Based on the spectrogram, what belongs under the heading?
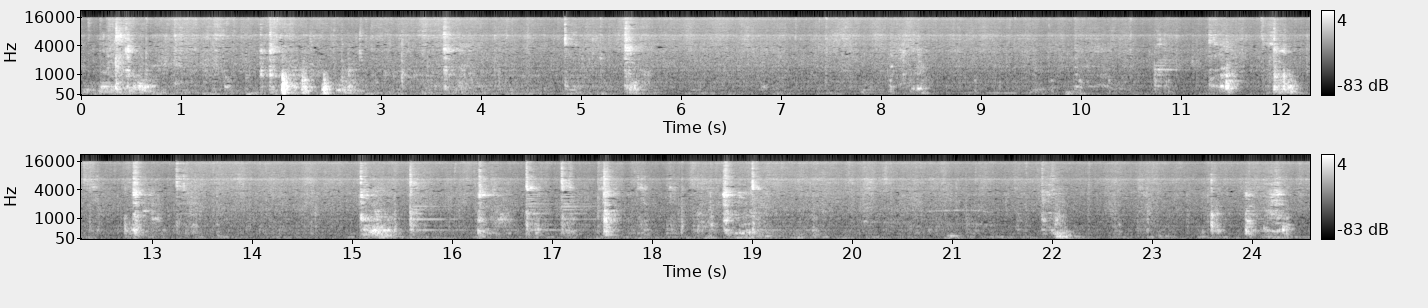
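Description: Maggi instant noodles and egg frying in steel woks with a steady sizzle, while metal utensils scrape and clink irregularly against the woks as the noodles are stirred and tossed.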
